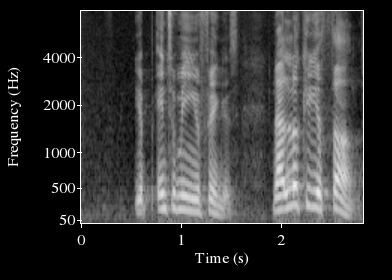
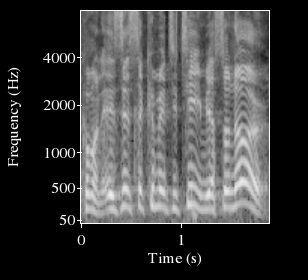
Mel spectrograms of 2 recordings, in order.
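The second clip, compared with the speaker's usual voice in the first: rallying the crowd; 3 semitones higher than usual. Real, not acted. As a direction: fire up the room for a bigger answer. Urging a weak crowd to answer louder.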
